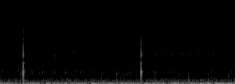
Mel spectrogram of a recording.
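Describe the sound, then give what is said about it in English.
A pen scratches across paper as something is written down by hand, a faint, continuous rustling scrawl broken by two sharper tapping strokes, with no voices. “let me write this down too.”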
